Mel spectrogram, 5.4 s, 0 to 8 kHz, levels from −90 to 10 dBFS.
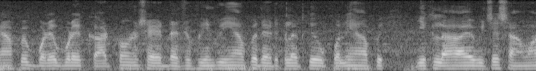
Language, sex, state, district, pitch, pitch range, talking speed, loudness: Hindi, male, Bihar, West Champaran, 125 Hz, 120-125 Hz, 225 wpm, -16 LUFS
